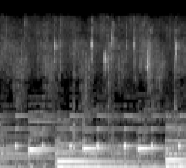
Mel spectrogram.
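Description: Hot oil sizzling and crackling as a tempering of dal fries in a nonstick pan, under background music of held chords that change once about halfway through.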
